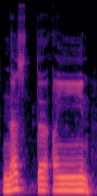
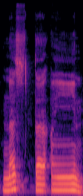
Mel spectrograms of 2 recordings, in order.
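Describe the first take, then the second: Both takes have the same delivery.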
